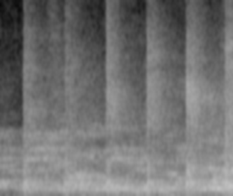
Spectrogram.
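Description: A slow series of sharp taps, about five of them roughly two a second, over a faint background of voices or music.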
